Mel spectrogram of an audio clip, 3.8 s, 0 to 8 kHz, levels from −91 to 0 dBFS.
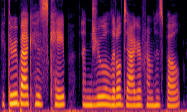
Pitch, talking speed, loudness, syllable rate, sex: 205 Hz, 210 wpm, -19 LUFS, 4.5 syllables/s, female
